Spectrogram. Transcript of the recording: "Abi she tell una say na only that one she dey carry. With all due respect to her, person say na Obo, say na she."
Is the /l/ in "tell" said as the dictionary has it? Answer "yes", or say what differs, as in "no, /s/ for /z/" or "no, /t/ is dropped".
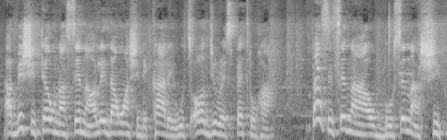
no, /w/ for /l/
